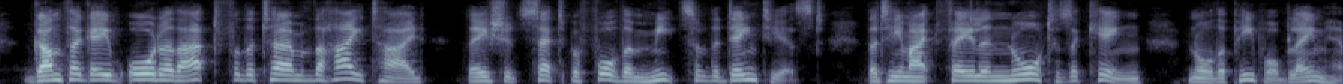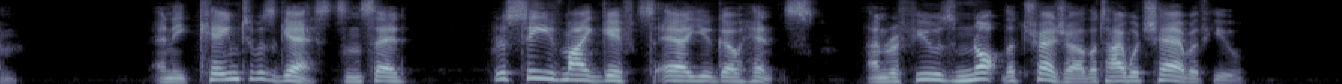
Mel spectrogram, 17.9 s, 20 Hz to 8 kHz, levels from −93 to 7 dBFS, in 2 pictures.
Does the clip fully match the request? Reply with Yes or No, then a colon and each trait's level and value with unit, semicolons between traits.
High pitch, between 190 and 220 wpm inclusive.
No: medium, 160 Hz; average, 200 wpm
